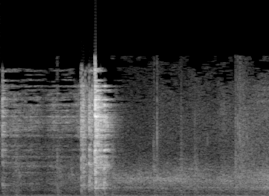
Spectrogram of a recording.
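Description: Metal camping cookware clanking as the frying pan is picked up off the table: one sharp clatter just under a second in, with a short ring after it.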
